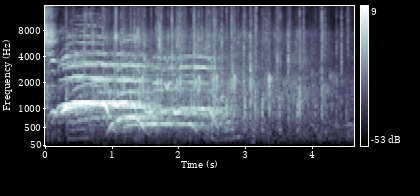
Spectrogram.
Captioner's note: audience applauds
